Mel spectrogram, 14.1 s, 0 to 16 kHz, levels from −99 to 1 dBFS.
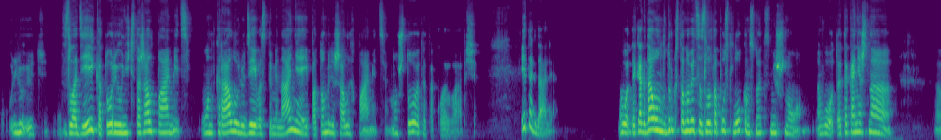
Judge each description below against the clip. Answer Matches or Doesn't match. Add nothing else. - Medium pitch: Doesn't match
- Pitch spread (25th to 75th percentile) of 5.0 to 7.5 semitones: Doesn't match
